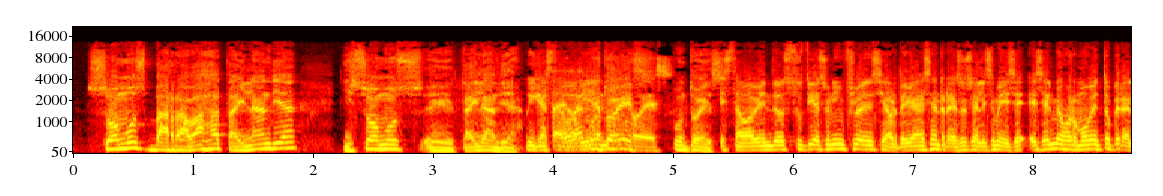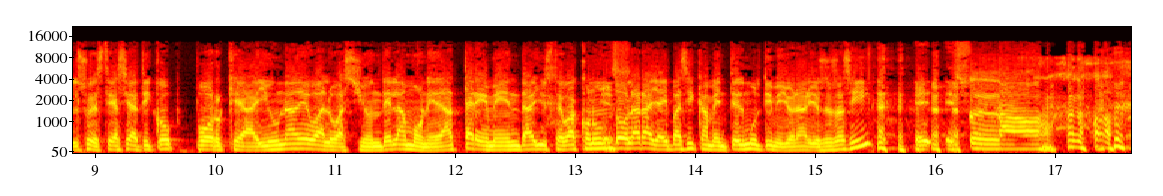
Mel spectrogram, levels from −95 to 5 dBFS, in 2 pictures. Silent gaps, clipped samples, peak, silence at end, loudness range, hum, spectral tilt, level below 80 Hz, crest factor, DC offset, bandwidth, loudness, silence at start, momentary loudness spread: none; under 0.1%; -6 dBFS; 0 s; 1 LU; none; -4.5 dB/octave; -48 dBFS; 12 dB; under 0.1%; 14 kHz; -18 LUFS; 0.15 s; 3 LU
